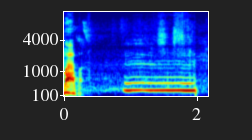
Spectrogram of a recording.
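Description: A woman's closed-mouth hum, a steady "mmm" held for about a second on one unchanging pitch and cut off sharply, after the tail of a spoken line.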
